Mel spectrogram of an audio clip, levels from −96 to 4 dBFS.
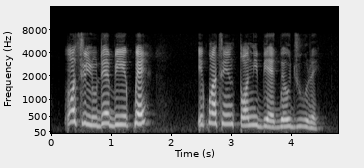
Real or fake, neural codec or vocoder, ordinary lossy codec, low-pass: real; none; none; 7.2 kHz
